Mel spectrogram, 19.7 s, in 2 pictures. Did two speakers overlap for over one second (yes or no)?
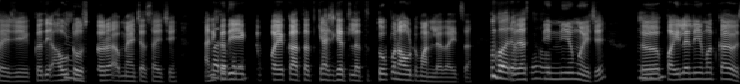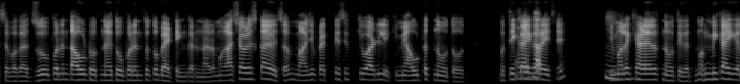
no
